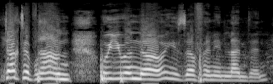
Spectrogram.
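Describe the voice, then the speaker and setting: A woman's voice: a little high, fairly quick, lightly acted. A woman performing as a flamboyant, brash cabaret diva, theatrical and gushing in comic banter for an audio postcard. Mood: gushing, catty. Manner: theatrical, gushing, calls listeners darlings.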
